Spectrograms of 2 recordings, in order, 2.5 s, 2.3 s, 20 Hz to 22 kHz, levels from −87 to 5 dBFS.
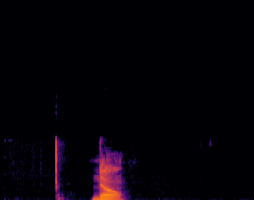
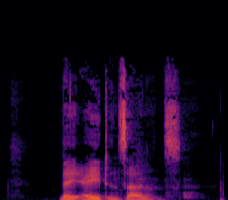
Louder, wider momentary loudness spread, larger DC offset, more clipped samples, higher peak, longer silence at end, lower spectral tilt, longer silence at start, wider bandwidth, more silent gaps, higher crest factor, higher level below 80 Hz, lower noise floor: first, -26 LUFS vs -34 LUFS; first, 14 LU vs 7 LU; neither; neither; first, -6 dBFS vs -16 dBFS; first, 1.3 s vs 0.05 s; first, -5 dB/octave vs -3.5 dB/octave; first, 0.95 s vs 0.6 s; second, 7.2 kHz vs 16 kHz; neither; first, 26 dB vs 20 dB; about the same, -72 dBFS vs -70 dBFS; first, -78 dBFS vs -69 dBFS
